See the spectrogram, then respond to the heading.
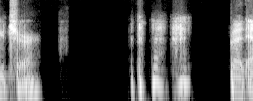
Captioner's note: laughs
